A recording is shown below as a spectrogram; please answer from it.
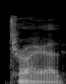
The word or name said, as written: triad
